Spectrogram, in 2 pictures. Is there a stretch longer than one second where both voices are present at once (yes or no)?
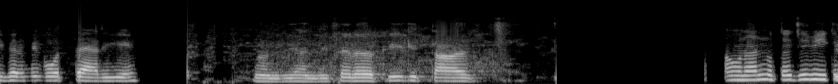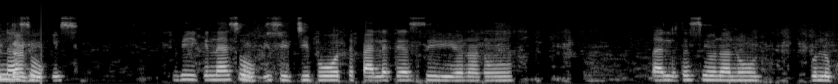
no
